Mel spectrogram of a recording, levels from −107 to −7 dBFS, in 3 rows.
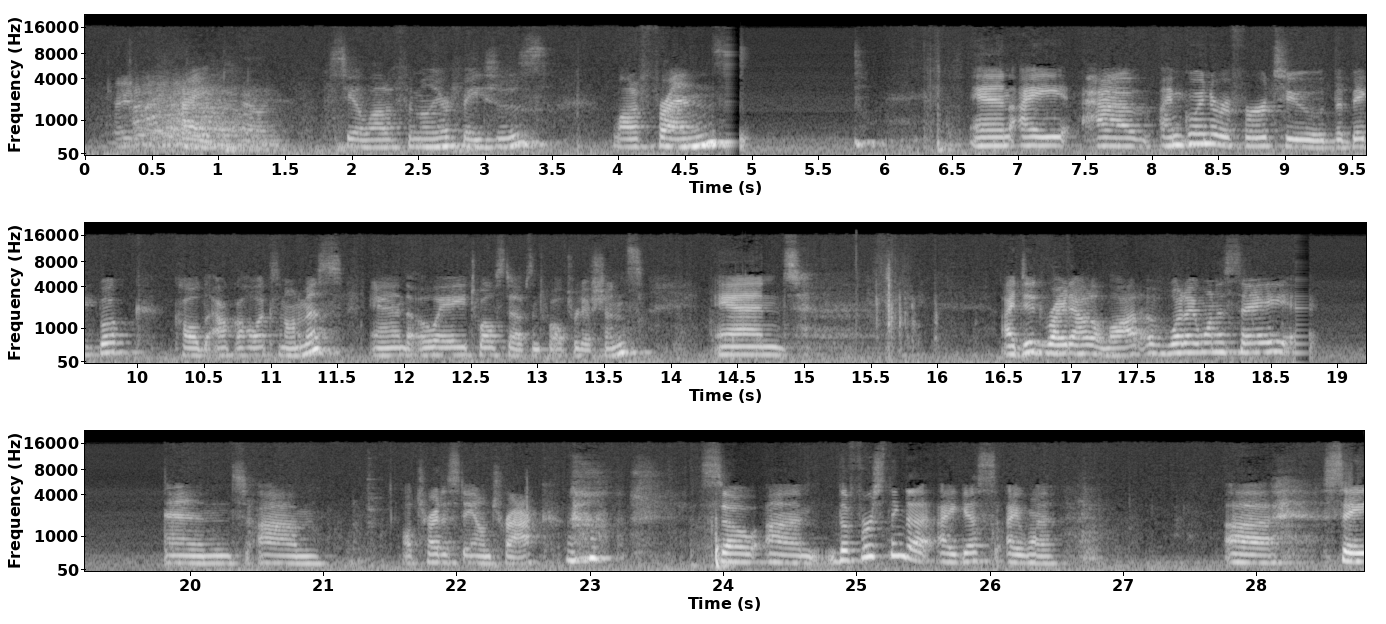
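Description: At 4.81 s the sound stops moving forward and is replaced by a buzzy continuation of its last instant that fades over about 0.96 s, until normal audio resumes at 5.79 s. This call audio freeze was likely caused by packets held up in transit, which emptied the jitter buffer and forced the receiver to extend what it already had. What tells it apart from a dropout is that nothing is lost: the audio picks up exactly where it halted, so a gap has been inserted rather than material cut out.

From 11.05 s to 16.46 s a jitter buffer speed-up runs the audio at about 118% of normal pace while the pitch stays put, leaving it hurried. The receiver was trimming an overfull buffer by removing many tiny pitch-period slices, a second or so in total. Unlike a skip, there is no single audible jump. The compression is spread across five seconds.

A second call audio freeze, again likely from delayed packets, fills 18.69 s to 19.83 s with about 1.12 s of fading buzz before the audio continues intact.

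Another jitter buffer speed-up follows from 22.02 s to 26.28 s at about 114%, shedding roughly 0.7 s in small pieces.

Right after it, at 26.33 to 26.36 s, a skip ahead drops around 0.2 s in one go. The join is nearly seamless, and the material on either side simply abuts. This is a single abrupt discontinuity, not the even rush of a speed-up.

Finally, from 26.59 s to 27.40 s a jitter buffer slow-down stretches the sound to about 90% speed by repeating pitch periods, adding 88 ms to rebuild the buffer. Sounds are drawn out at unchanged pitch. Unlike a freeze, the audio keeps progressing rather than stalling into a fading buzz.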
